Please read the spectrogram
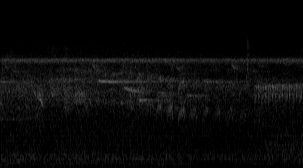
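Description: Outdoor bush ambience: birds calling in short downward chirps over a steady high insect drone. About a second before the end, a fast insect trill starts.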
